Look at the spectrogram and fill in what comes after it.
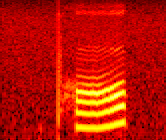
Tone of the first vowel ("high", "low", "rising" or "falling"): rising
